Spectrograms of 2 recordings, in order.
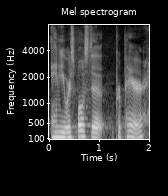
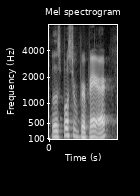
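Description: First: Bubble in throat. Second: Said in the usual way. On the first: Real, not acted. Recalling an audition workshop, real bubble in the throat. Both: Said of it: "Little bubble in the throat there".

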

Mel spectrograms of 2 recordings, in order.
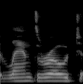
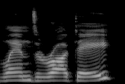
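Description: First: "Lanzarote" ending in -rote, no final vowel; English style. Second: "Lanzarote" with the final e said, lan-za-RO-te; Spanish style. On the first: Newsreader offering the anglicised "Lanzarote" as the alternative. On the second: Newsreader trying the Spanish "Lanzarote" with a full final syllable. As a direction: say "Lanzarote" ending on a clear -te. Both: Shown as a demonstration. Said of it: "or Lanzarote".

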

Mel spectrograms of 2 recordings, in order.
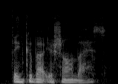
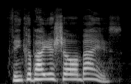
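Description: First: Much softer, lower, almost confiding "Think about your shalom bayis"; quiet. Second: Higher, louder "Think about your shalom bayis" with a firm fall; emphatic. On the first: Rabbi urging listeners toward peace at home, softly. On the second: Rabbi urging listeners toward peace at home, emphatically. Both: Shown as a demonstration.

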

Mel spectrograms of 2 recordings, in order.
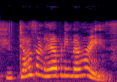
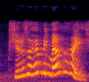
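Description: First: Said in the usual way. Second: "have" punched high and fast, stressed hard. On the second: Real, not acted. Stressing "have" while telling of Michelle's amnesia.

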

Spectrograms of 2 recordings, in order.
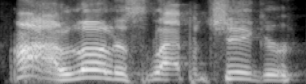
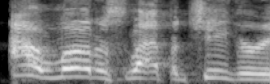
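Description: First: High mock Southern yokel. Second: Pitched even higher and hammier; high mock Southern yokel. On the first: Southern local bragging about bugs, hammed-up high yokel voice. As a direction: play the country yokel with relish. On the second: Southern local bragging about bugs, even higher hammed-up yokel voice. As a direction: push the yokel voice further.

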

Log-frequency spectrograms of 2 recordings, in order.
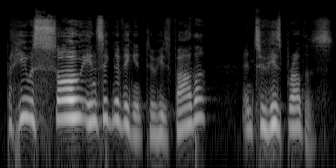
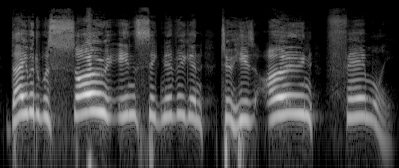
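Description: First: Said in the usual way. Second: "so" stretched long and punched louder; slow, higher and louder on "so insignificant"; stress on so. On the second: Shown as a demonstration. Preacher to congregation, leaning hard on "so".

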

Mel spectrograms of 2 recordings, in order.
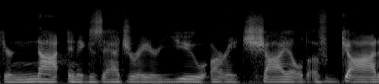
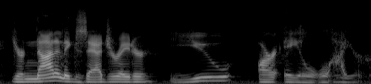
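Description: First: Low, soft, slowing imagined comfort; heartfelt reassurance. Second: Low imitated mentor, dropping soft and very slow; stone-cold verdict. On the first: Retold or imitated. Mentor comforts a confessing friend as God's child, soft heartfelt reassurance. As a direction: gently voice the mentor's hoped-for tenderness. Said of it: "heartfelt moment where he's like". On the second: Mentor corrects the confessing preacher, stone-cold and deliberate. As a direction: deliver the blow slowly, low and stony. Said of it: "the most stone".

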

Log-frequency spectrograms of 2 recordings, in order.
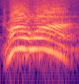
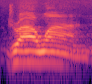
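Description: First: "Dry wine" thrown out high and loud in disbelief; incredulous. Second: Said in the usual way. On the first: Shown as a demonstration. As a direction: say "Dry wine" as if it were absurd. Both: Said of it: "No, wait a minute".

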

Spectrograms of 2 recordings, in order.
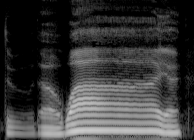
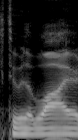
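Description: First: Higher, very slow drawn-out intro call; podcast intro voice. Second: Said in the usual way. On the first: Retold or imitated. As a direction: stretch it like a show opener. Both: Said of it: "it's like".

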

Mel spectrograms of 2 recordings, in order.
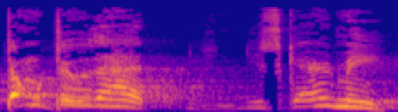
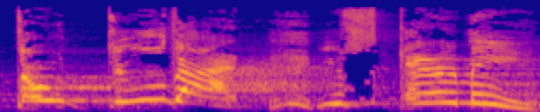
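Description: First: Retold angry blurt, higher but restrained; frustrated blurt. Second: Loud, drawn-out high yell of frightened anger; angry outburst. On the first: Retelling his outburst at Amy in the car, frustrated blurt. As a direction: blurt it out with a bit of anger. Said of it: "I kind of blurted out". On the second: Retold or imitated. Driver snapping at Amy after a scare, angry shout. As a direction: burst out in a startled, stretched-out shout. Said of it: "I was mad".

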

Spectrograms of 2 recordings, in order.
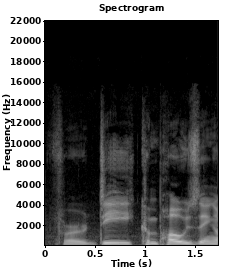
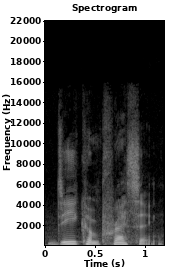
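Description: First: "decomposing" said by mistake, slow and falling; wrong word slip. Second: "decompressing" said softly as the right word; corrected word. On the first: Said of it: "is that de-, decomposing?". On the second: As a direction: settle on "decompressing", quieter and sure. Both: Real, not acted.

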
